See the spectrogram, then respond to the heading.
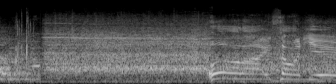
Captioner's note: crowd cheering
